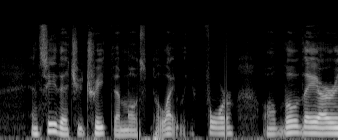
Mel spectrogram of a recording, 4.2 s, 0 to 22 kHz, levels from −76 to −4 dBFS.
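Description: At 1.72 s and 2.81 s, corrupt frame muted: decoder-rejected frames become abrupt 40 ms silences, consistent with about three lost frames, timing intact.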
